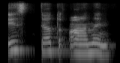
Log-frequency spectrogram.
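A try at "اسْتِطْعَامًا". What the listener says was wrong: इस्तिफ़आमन, ये इस्तफ़आल नहीं है बल्कि इस्तिफ़आलन है मस्दर इसका, इस्तिफ़आलन,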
